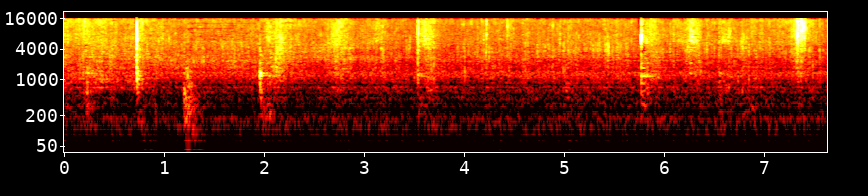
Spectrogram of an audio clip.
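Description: Green tomatoes and dried fish frying in oil in a metal wok, sizzling steadily, while a metal spatula stirs them and scrapes and knocks against the pan several times.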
